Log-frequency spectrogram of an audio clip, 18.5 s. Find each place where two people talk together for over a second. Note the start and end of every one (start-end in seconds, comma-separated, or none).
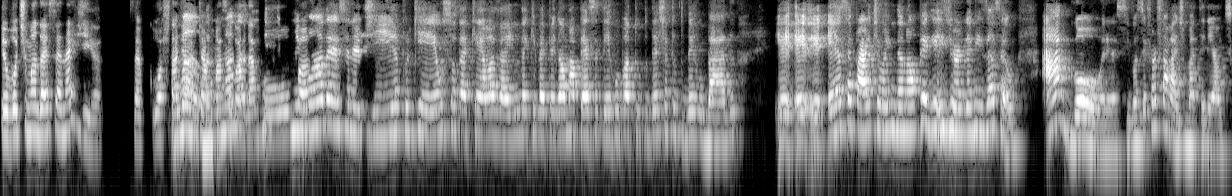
2.5-4.7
